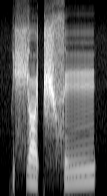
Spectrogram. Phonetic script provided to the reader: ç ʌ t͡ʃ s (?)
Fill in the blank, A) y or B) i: B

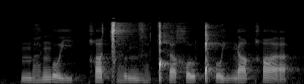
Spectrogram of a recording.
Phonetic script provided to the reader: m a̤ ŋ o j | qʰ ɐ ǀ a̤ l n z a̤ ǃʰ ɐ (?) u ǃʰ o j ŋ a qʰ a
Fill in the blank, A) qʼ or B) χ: B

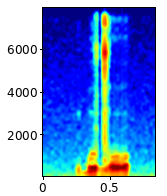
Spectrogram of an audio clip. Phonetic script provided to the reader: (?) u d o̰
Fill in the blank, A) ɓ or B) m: A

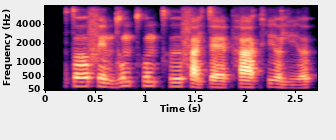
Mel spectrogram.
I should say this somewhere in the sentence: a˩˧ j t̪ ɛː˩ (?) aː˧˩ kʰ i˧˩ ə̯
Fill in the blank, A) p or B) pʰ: B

